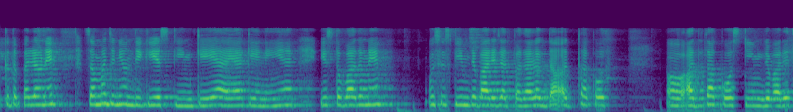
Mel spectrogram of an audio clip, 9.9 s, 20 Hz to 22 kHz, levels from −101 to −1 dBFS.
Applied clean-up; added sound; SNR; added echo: neural mask model RNNoise.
